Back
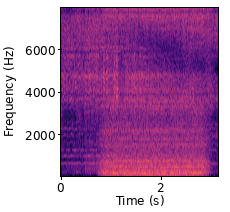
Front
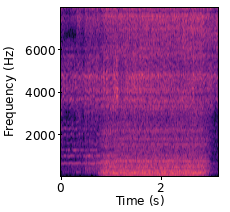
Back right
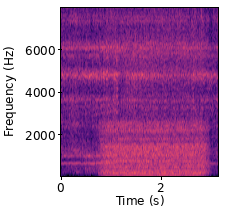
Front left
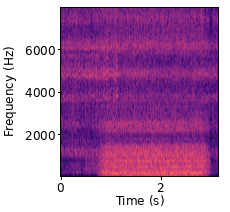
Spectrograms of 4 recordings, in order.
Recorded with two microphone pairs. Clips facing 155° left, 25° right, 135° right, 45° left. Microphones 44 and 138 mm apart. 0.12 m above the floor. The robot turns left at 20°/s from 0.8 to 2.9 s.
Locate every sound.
0.0 s an insect: 105° right; by 3.1 s 150° right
